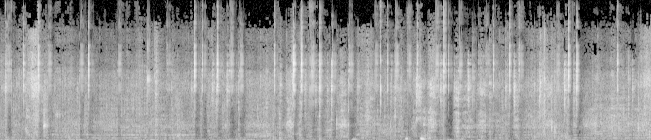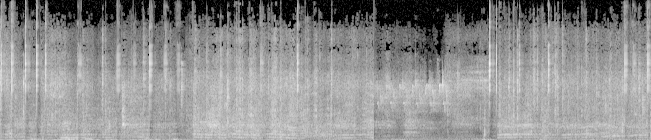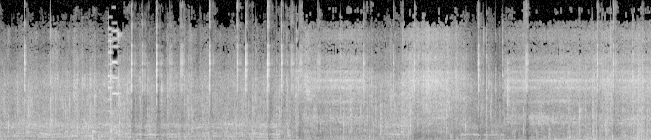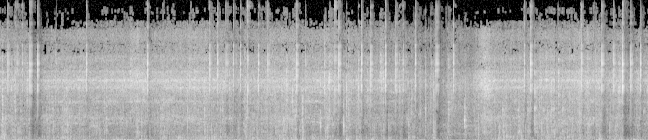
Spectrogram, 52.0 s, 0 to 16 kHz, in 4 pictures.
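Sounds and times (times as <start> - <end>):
wavering motor tone: 0.0 - 20.6, 22.8 - 52.0
rider breathing hard: 3.0 - 13.0, 19.6 - 22.9, 30.4 - 52.0
bike clattering over rocks: 22.7 - 52.0.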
